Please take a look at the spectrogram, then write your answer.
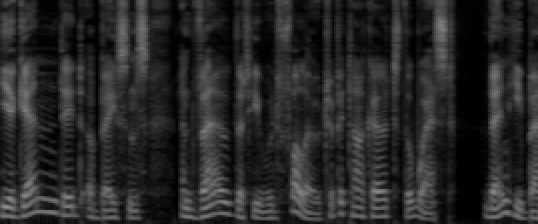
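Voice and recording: Lively intonation in a natural voice reading aloud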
